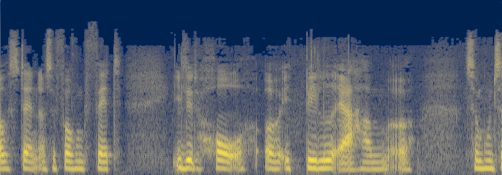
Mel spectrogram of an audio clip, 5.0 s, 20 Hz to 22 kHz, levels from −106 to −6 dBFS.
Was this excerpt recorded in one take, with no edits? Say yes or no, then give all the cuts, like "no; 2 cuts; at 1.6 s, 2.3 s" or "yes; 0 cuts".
yes; 0 cuts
